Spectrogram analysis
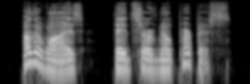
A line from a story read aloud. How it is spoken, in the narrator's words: Mary said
